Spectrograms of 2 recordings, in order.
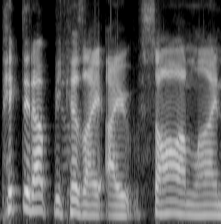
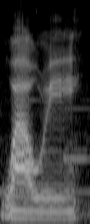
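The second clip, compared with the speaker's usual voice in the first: sassy wowee; 8 semitones lower, 11 dB quieter than usual. Retold or imitated. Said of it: "you'll be like".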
